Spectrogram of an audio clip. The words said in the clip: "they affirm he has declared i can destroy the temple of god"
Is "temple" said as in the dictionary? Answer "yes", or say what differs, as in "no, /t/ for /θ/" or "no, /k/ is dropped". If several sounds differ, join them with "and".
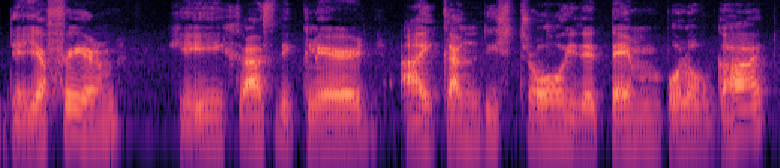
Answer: yes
